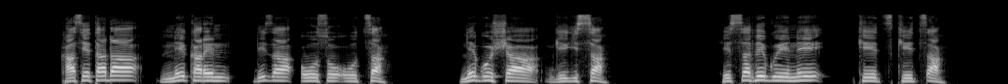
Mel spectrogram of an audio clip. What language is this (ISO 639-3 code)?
gmv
